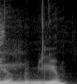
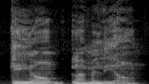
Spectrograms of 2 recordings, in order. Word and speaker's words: Guillaume le Million: Guillaume le million. Guillaume la Million. If it doesn't rhyme, you're not pronouncing it right.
